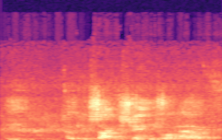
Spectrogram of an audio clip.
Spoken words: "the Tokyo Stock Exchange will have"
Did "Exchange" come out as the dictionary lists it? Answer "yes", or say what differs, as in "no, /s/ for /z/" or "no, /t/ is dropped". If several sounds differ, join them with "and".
no, /k/ is dropped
